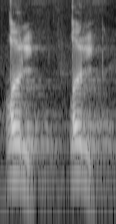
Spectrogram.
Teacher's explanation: قاف یہاں پر موٹا پڑھیں گے، قاف حروف مستعلیہ میں سے ہے اس لیے اس کو پر پڑھیں گے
